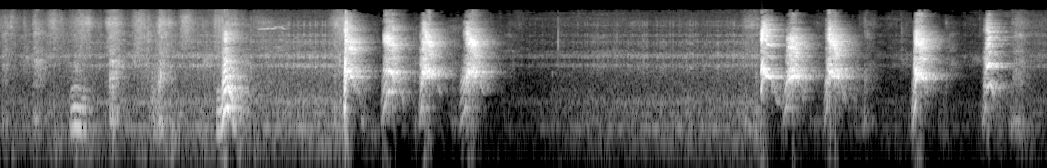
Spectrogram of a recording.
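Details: Angry dog barking in sharp, loud single barks, a quick run of four near three to five seconds, then another cluster of four after a pause, with softer noises between.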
